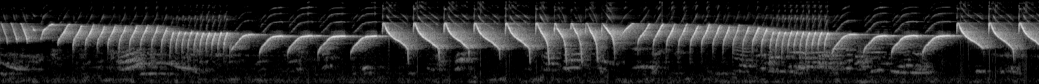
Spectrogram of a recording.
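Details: Lively canary song meant as a lure for teaching young canaries: continuous fast trills of sharply falling notes, switching speed and pitch every second or two, loud and unbroken throughout.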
